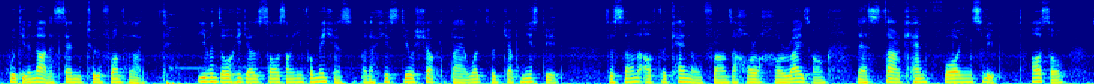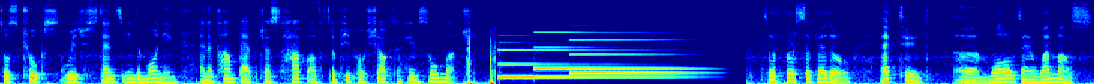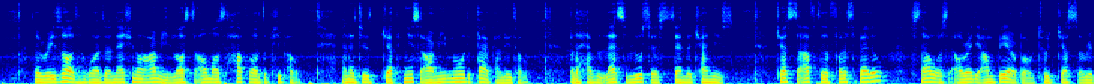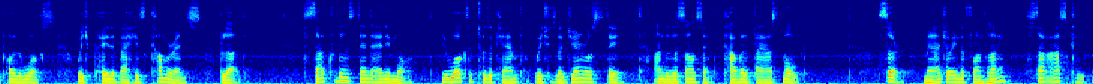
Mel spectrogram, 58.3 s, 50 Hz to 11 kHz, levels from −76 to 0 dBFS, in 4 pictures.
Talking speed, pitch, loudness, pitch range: 150 wpm, 125 Hz, -29 LUFS, 110-135 Hz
